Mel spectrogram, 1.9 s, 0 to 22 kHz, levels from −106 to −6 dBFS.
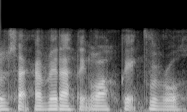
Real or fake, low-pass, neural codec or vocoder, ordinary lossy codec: fake; 7.2 kHz; autoencoder, 22.05 kHz, a latent of 192 numbers a frame, VITS, trained on many speakers; Opus, 32 kbps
